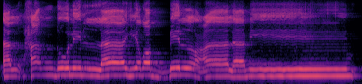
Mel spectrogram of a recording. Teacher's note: এই লামের ক্ষেত্রে লামটা যেন লামের মতো হয়, নাকে না ওঠে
